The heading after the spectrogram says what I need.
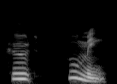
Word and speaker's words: Kuthumi: Confucius, Saint Germain, and Kut Humi. Okay. Some also pronounce it just all as one word, which is Kuthumi.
